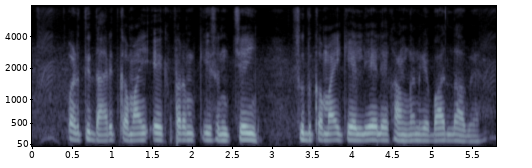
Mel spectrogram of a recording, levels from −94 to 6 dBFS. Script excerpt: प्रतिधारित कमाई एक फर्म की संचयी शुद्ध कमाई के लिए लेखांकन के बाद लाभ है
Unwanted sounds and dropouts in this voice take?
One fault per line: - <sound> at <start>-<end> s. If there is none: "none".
none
